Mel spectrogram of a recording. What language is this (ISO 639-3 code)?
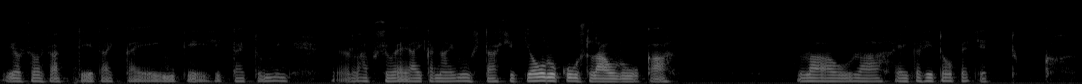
fin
